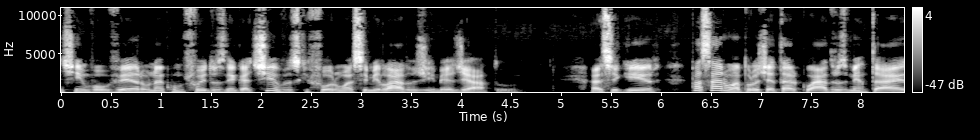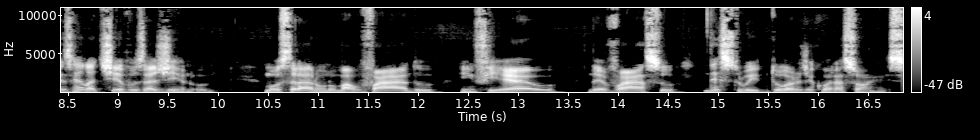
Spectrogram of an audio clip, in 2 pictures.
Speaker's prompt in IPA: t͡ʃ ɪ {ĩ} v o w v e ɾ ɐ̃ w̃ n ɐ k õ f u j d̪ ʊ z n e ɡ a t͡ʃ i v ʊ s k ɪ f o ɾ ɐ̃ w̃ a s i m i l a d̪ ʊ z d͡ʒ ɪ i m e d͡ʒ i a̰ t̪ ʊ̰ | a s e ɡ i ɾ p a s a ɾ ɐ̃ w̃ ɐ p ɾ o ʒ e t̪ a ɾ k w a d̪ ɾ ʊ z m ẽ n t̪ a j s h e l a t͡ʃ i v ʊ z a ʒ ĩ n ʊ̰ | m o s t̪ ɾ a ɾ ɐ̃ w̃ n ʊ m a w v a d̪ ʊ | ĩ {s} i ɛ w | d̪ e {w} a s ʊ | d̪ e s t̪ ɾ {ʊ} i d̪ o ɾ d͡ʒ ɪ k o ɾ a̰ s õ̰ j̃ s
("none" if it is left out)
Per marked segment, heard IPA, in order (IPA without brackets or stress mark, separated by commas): ẽ, f, v, u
